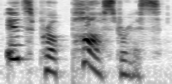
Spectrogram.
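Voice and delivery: slow, loud, outraged protest; indignant rich widow blowing up; storming. A narrator's reading. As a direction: spit each word out in disbelief. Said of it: "Missus Topham stormed".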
